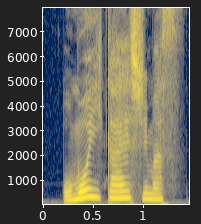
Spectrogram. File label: female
